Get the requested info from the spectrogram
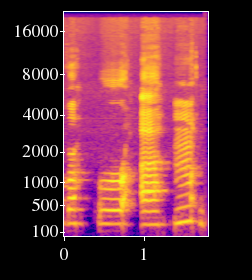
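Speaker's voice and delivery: gr-, r-, uh, m as separate phonemes; sounding out. Shown as a demonstration. Teacher decoding the first syllable, sounding out. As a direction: sound out gr-, r-, uh, m piece by piece. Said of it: "So the first syllable".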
